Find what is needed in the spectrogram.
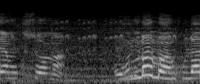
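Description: A high-pitched voice, rising and falling in pitch, in two stretches about a second apart.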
